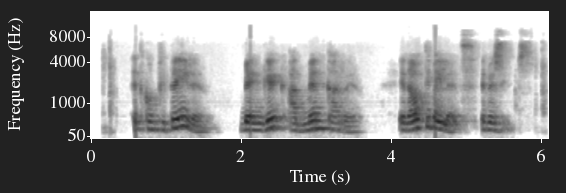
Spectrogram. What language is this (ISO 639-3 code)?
oci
